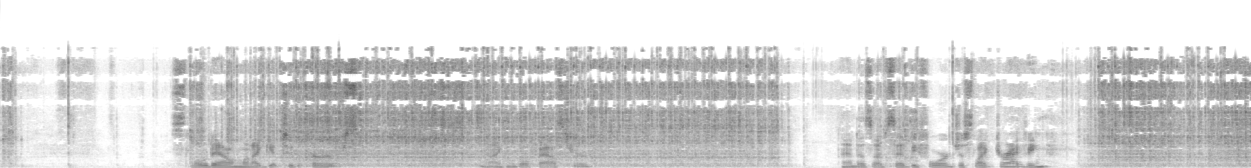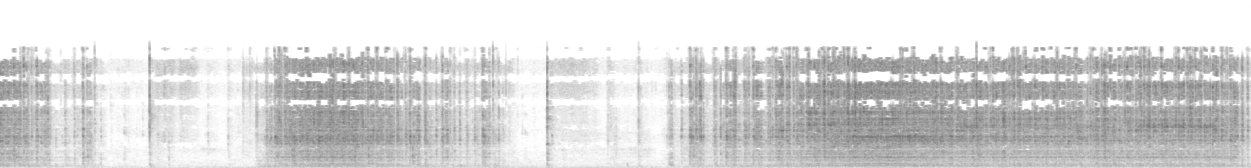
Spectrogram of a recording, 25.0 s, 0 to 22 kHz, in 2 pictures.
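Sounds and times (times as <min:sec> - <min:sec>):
sewing machine stitching: 0:00.0 - 0:00.3, 0:01.7 - 0:09.9, 0:10.5 - 0:14.2, 0:14.9 - 0:25.0.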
